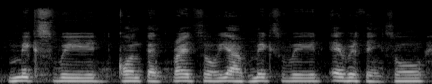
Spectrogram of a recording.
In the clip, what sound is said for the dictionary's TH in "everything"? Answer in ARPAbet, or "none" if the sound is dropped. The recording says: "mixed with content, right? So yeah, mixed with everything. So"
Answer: T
